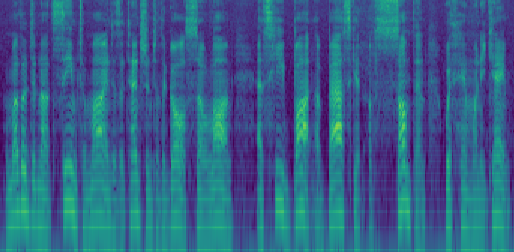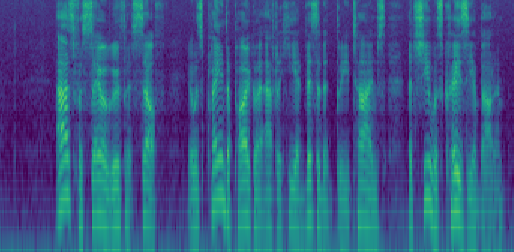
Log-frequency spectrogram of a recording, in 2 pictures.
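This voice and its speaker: A man reads a story aloud in a mid-pitched voice. The narration is scripted, in audiobook style. The sound is dry, with hardly any room in it. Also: very animated, normal speed, no echo.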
